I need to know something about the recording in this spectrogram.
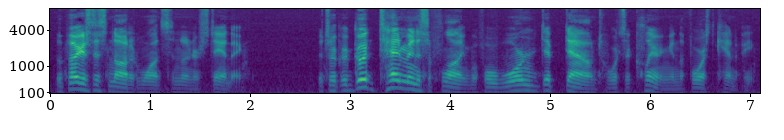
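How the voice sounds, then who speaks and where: A man's voice: medium pitch, sing-song, a little fast, fairly bright tone, no echo. A man reading a piece of fan fiction as a dramatic, scripted story narration.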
